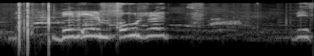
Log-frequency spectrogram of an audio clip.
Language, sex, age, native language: Icelandic, male, 10, Icelandic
